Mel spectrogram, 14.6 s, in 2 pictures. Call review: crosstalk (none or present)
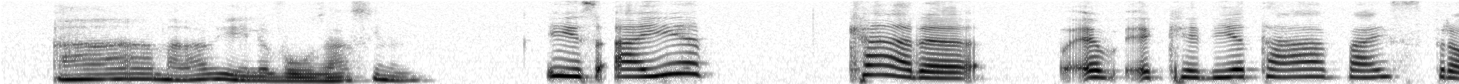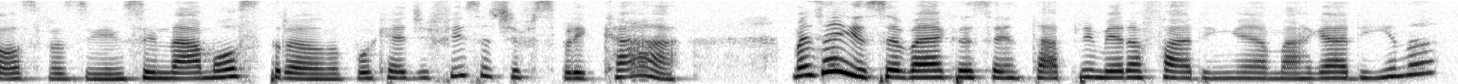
none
